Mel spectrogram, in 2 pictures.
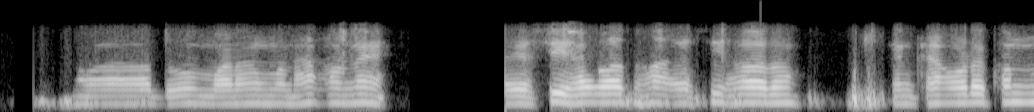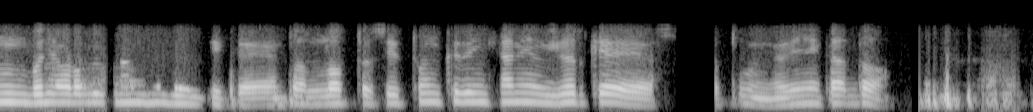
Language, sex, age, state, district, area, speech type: Santali, male, 30-45, Jharkhand, East Singhbhum, rural, conversation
